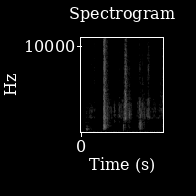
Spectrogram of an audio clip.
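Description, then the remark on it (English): A card deck containing 22 basic Swamp cards from Battle for Zendikar being shuffled: four quick, crisp papery riffles in a steady rhythm, fairly quiet, with no talking. “Alright, so I'm going to shuffle up the deck.”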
